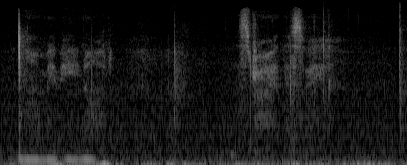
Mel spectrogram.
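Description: Near silence in a small room: a faint click just after the start, a brief low hum from a voice, then two soft breathy sounds about two and a half and three seconds in.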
